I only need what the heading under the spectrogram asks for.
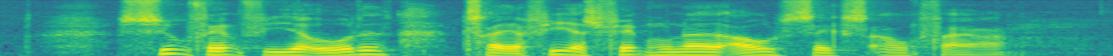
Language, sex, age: Danish, male, 47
